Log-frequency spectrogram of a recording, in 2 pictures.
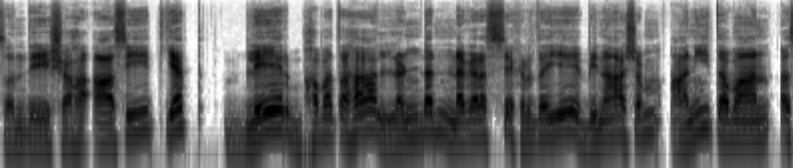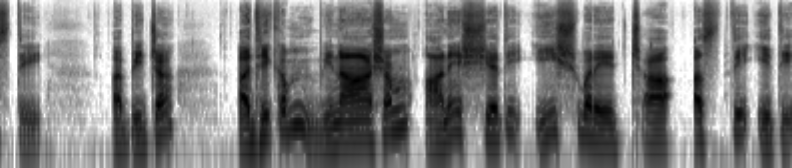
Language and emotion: Sanskrit, neutral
